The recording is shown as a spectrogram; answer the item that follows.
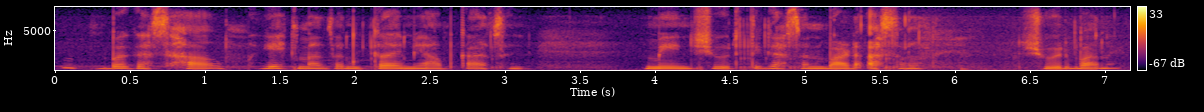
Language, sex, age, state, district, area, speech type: Kashmiri, female, 30-45, Jammu and Kashmir, Bandipora, rural, spontaneous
